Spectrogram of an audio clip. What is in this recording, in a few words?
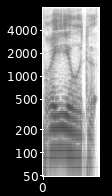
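"Paris Brioude", French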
